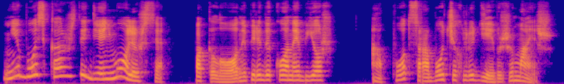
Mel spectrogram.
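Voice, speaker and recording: Woman voicing a slow grey-haired old peasant. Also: on the low side, very animated, a little mellow. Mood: reproachful. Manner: slow, reproachful. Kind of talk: storybook reading.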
